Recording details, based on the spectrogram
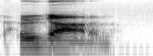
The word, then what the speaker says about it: Hoegaarden: Yeah, so we are pronouncing it wrong. it's on their website. It's supposed to pronounce it Hoegaarden. So we've been pronouncing it wrong this whole time. I think you actually you said it right at one point, but then you went back to saying it the Australian derelict way. – The way that it's written, not the way that it's said.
